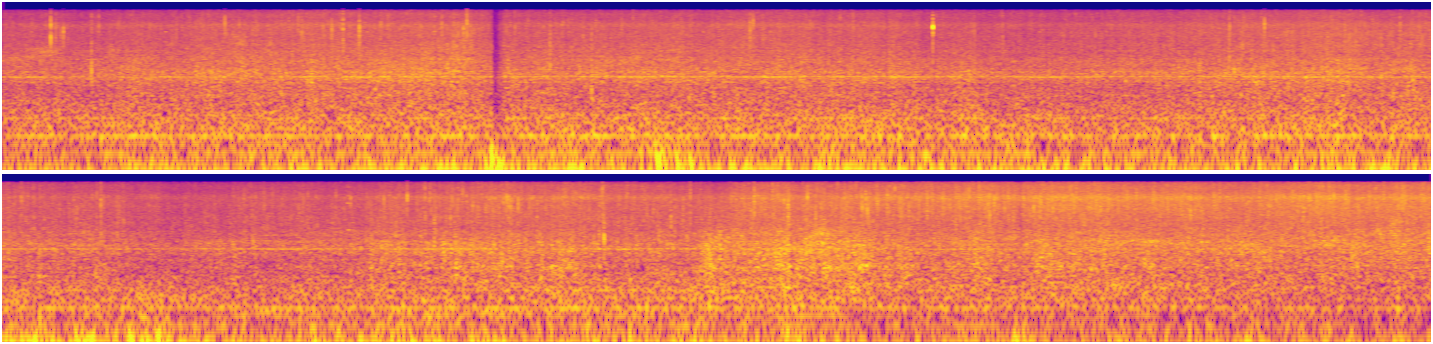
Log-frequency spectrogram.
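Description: Heavy rain falling steadily during a severe thunderstorm, a dense even hiss with a single sharp click about five seconds in.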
